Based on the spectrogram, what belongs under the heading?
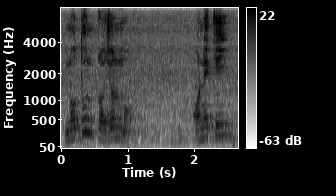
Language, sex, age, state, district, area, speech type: Bengali, male, 60+, West Bengal, Paschim Medinipur, rural, spontaneous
